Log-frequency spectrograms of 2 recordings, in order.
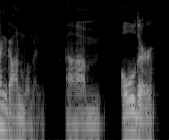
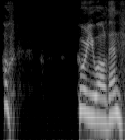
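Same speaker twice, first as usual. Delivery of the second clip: high, loud surprised question; startled mother; 13 semitones higher, 8 dB louder, much faster than usual. Acted. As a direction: notice strangers all of a sudden. Startled mother notices the strangers.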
